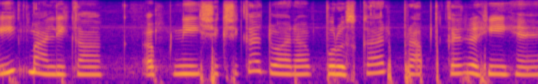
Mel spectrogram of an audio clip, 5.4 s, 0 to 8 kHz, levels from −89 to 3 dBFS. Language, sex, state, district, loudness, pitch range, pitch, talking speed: Hindi, female, Uttar Pradesh, Deoria, -20 LUFS, 245-275 Hz, 255 Hz, 110 wpm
